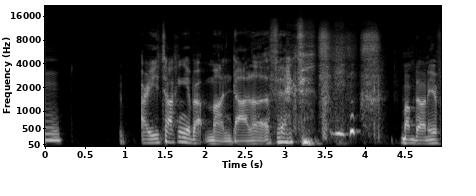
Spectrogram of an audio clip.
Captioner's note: laughs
